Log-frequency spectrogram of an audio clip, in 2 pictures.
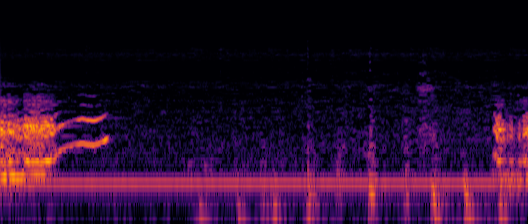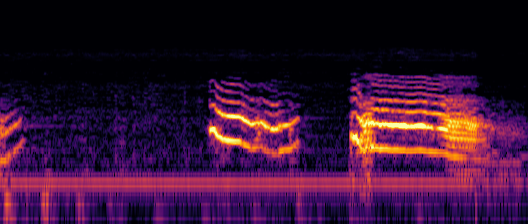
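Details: A Corgi's vocal 'talk': a short whine, a long quiet stretch with faint clicks, then two loud rising-and-falling howls near the end, each about a second long.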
